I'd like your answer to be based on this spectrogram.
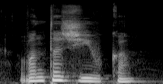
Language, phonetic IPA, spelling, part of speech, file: Ukrainian, [ʋɐntɐˈʒʲiu̯kɐ], вантажівка, noun, Uk-вантажівка.ogg
- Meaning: 1. truck, lorry 2. dump truck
